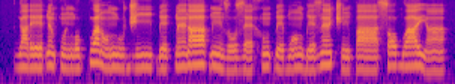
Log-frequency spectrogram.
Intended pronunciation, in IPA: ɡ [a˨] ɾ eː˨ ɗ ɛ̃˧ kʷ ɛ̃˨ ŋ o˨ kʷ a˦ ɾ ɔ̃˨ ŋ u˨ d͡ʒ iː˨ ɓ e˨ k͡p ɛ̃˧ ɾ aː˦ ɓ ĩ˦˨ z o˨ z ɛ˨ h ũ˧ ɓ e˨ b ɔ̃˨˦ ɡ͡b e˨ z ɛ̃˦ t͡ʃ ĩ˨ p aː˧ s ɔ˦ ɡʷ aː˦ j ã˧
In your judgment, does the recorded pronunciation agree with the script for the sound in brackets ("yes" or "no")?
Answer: yes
